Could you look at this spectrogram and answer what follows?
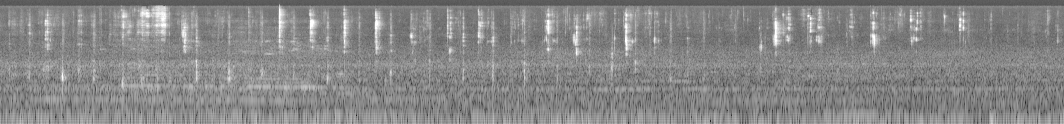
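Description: Close-up chewing of a mouthful of yee sang, the shredded raw-vegetable and salmon salad, with frequent small crunches and wet clicks.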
